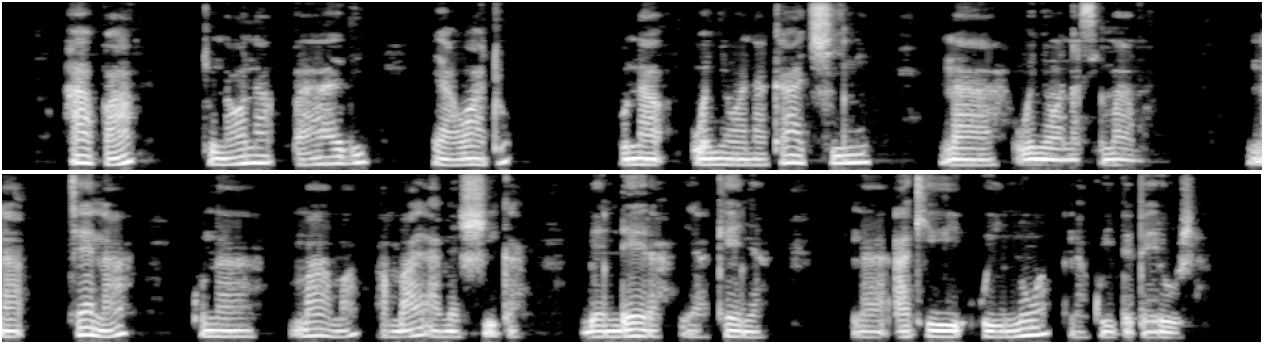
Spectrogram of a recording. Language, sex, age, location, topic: Swahili, male, 25-35, Nakuru, government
